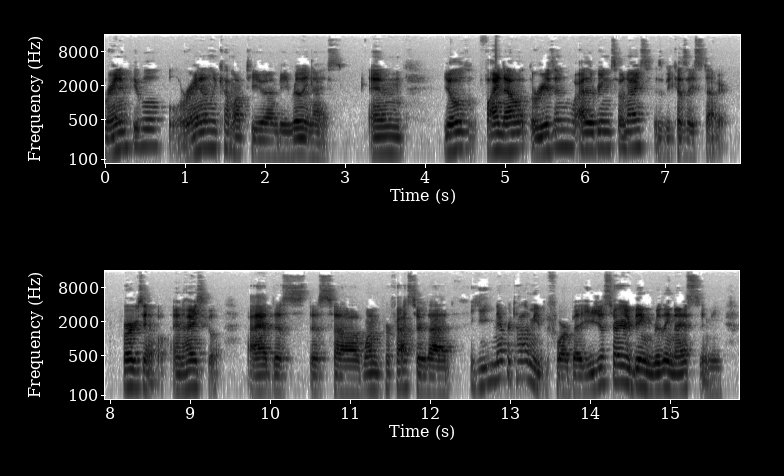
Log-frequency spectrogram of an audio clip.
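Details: Male speaker with his own stutter, which he attributes to the language loop between Wernicke's and Broca's areas; he finds reading aloud hard and stutters less with close friends; stuttering.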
